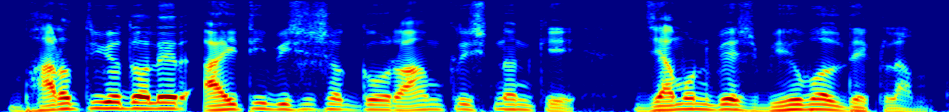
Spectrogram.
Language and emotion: Bengali, neutral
